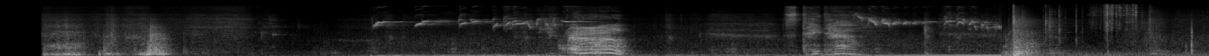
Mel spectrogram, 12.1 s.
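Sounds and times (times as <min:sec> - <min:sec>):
small bird chirping: 0:03.7 - 0:05.9, 0:08.6 - 0:10.0.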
